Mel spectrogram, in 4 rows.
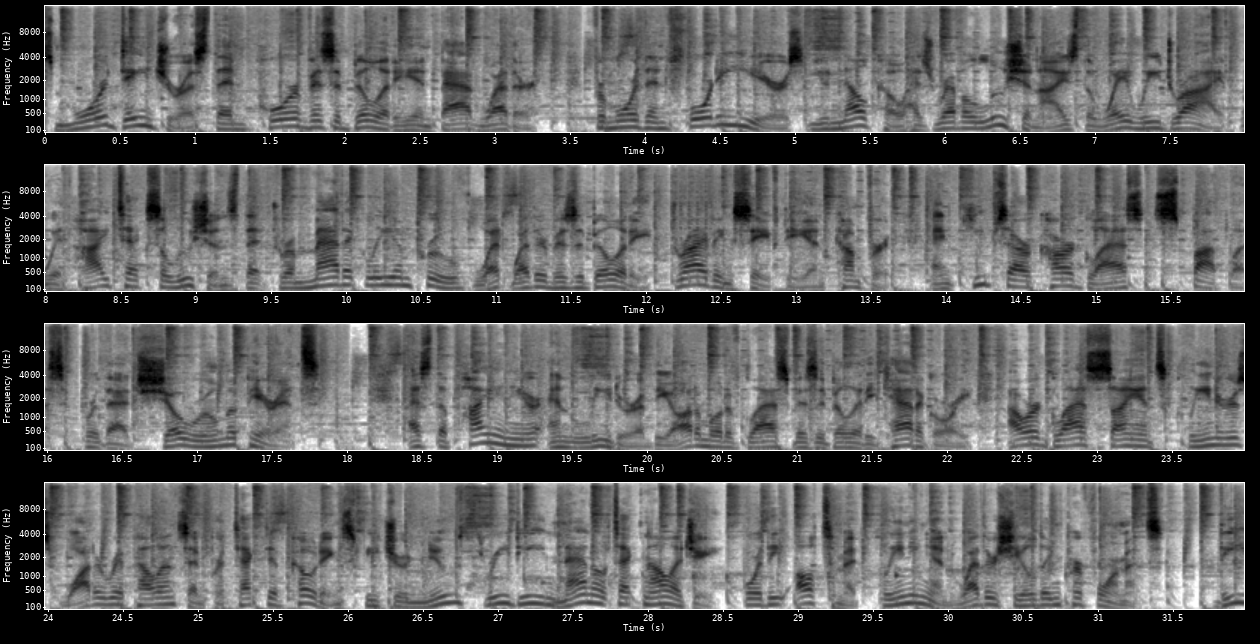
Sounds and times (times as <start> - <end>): Music: 0.0 - 31.9
Speech: 0.0 - 31.9.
